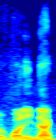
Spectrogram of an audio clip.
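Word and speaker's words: Wôlinak: Puis aussi justement Wanlinak que je parlais tantôt sur les pancartes puis sur les cartes c'est écrit Wolinak avec comme un O accent circonflexe, mais c'est juste c'est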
